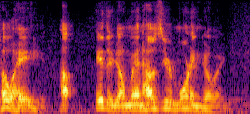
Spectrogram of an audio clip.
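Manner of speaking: put-on cool CEO voice. Acting out a chance elevator meeting, speaking as a cool CEO. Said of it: "the cool C E O that I happen to bump into".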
